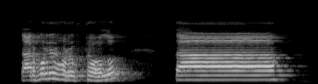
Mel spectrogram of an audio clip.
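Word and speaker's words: تاء: বা, তারপরের হরফটা হলো তা। তা, তা হরফটা যখন আমরা উচ্চারণ করব তখন জিহ্বার আগাটা উপরের দাঁতের গোড়ার সাথে লাগিয়ে আমরা বলবো এবং এক আলিফ টানবো।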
